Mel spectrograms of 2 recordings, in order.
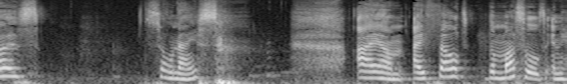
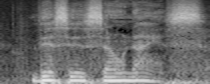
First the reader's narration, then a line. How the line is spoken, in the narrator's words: he just breathed in and said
